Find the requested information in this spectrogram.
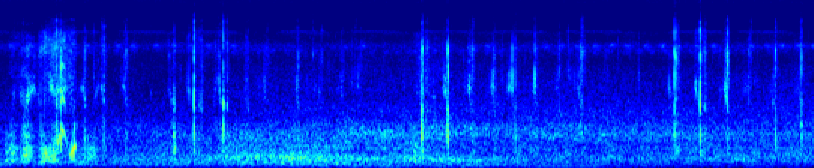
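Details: Close-up chewing by wild raccoons while eating: scattered sharp clicks and crunches, a brief louder rustling burst at the start, then sparse snaps every half second or so over a steady soft background hiss.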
